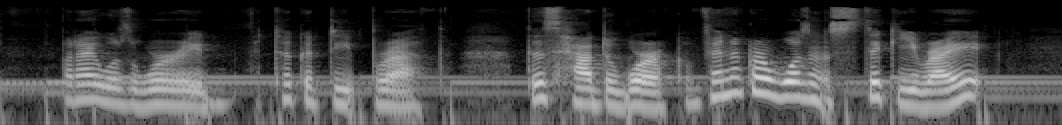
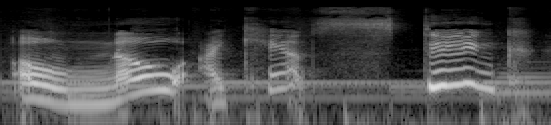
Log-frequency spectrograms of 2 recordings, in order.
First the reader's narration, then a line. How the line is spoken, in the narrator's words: he wailed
